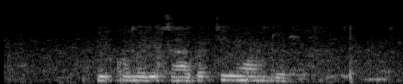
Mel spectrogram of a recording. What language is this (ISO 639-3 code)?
kin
